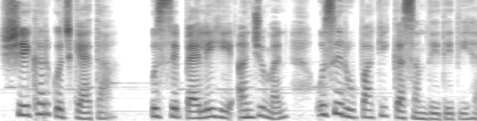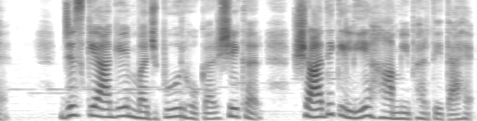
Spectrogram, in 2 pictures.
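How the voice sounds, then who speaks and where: कहानी सुनाती महिला, पीछे संगीत. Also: female voice, lowish voice, lively intonation, unhurried, no echo. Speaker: story narrator. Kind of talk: scripted dramatic storytelling. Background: background music.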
